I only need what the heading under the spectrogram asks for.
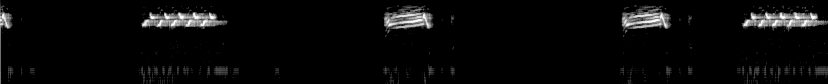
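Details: European goldfinch song phrases from a CD recording: rapid ticking trills alternating with short sweeping buzzy notes, each phrase about a second long and separated by pauses of two seconds, no other sounds.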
